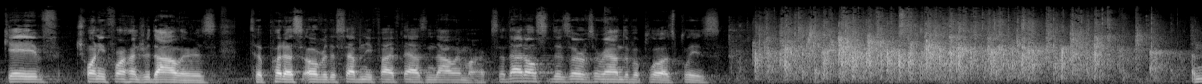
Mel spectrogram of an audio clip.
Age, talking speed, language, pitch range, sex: 40-59, 95 wpm, English, 115-130 Hz, male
